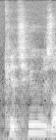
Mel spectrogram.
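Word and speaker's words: Coutee: Kutu's alright, isn't he? Is that how you say it? – Kiki Kutu.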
